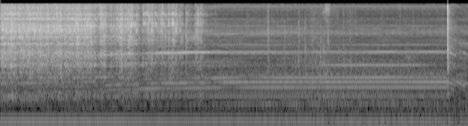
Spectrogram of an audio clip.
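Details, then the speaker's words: Jericho-type direct-drive burr coffee grinder, freshly calibrated possibly fine: rough, noisy whir on start settling into a high steady whine, coming up to speed very unevenly. "let's turn on this one very uneven as it comes up to speed you'll hear that sound"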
